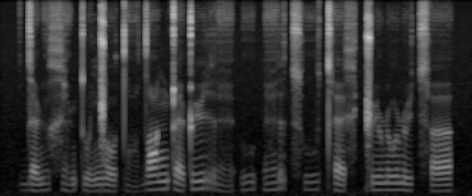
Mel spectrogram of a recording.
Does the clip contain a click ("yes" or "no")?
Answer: yes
